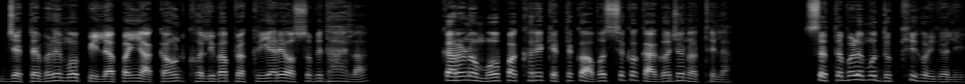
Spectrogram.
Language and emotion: Odia, sad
